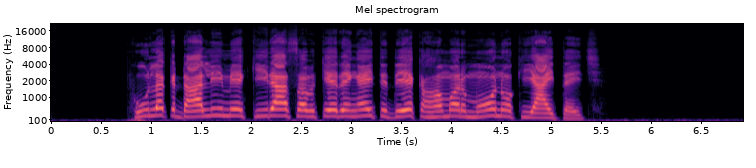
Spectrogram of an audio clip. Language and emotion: Maithili, disgusted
